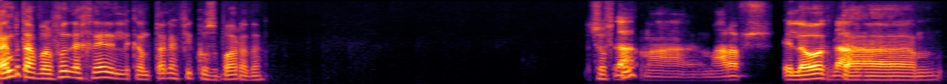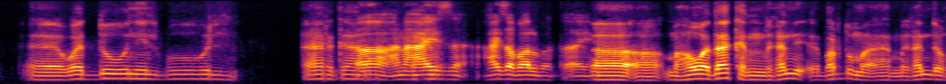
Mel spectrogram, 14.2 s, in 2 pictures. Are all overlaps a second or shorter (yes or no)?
yes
